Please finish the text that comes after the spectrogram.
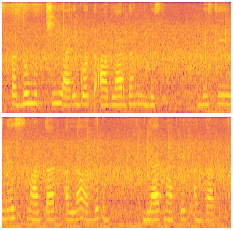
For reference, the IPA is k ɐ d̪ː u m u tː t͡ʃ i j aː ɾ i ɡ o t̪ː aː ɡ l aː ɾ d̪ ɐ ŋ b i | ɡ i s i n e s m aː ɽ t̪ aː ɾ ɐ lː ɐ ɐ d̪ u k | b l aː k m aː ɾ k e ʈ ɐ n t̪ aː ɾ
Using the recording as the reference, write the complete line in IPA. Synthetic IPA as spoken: k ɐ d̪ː u m u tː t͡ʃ i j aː ɾ i ɡ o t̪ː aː ɡ l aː ɾ d̪ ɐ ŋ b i | b i s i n e s m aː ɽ t̪ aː ɾ ɐ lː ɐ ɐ d̪ u k | b l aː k m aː ɾ k e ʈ ɐ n t̪ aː ɾ

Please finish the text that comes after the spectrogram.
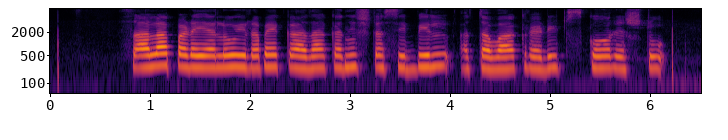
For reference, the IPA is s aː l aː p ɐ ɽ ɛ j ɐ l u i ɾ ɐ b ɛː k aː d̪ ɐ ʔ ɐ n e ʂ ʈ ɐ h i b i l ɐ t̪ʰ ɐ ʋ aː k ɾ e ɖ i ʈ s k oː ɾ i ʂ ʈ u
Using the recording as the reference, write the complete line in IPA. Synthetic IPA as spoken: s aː l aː p ɐ ɽ ɛ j ɐ l u i ɾ ɐ b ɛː k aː d̪ ɐ k ɐ n i ʂ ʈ ɐ s i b i l ɐ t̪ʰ ɐ ʋ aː k ɾ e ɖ i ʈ s k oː ɾ e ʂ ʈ u

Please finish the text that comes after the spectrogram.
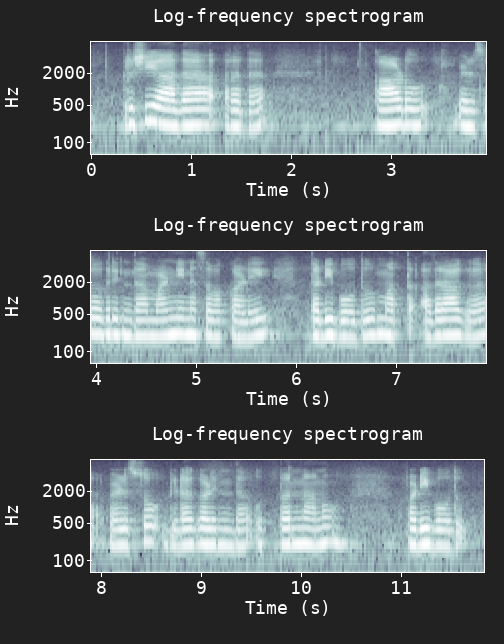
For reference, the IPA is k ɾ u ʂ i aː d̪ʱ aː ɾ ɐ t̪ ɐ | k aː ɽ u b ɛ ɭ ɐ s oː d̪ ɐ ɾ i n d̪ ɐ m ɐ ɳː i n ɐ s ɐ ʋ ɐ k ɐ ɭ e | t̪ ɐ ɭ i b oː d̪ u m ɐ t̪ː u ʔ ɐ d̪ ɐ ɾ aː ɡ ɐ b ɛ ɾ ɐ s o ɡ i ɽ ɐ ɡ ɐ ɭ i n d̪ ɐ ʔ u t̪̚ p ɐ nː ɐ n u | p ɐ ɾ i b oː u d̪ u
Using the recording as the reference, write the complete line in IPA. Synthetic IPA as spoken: k ɾ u ʂ i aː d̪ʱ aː ɾ ɐ d̪ ɐ | k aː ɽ u b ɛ ɭ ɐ s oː d̪ ɐ ɾ i n d̪ ɐ m ɐ ɳː i n ɐ s ɐ ʋ ɐ k ɐ ɭ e | t̪ ɐ ɽ i b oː d̪ u m ɐ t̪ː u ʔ ɐ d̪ ɐ ɾ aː ɡ ɐ b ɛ ɭ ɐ s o ɡ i ɽ ɐ ɡ ɐ ɭ i n d̪ ɐ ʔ u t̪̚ p ɐ nː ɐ n u | p ɐ ɽ i b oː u d̪ u

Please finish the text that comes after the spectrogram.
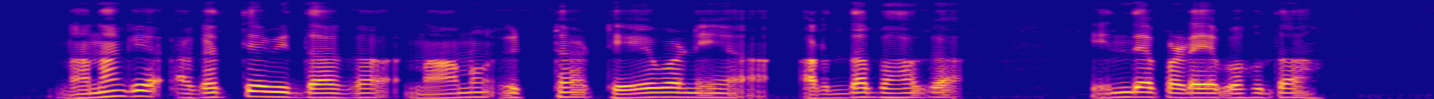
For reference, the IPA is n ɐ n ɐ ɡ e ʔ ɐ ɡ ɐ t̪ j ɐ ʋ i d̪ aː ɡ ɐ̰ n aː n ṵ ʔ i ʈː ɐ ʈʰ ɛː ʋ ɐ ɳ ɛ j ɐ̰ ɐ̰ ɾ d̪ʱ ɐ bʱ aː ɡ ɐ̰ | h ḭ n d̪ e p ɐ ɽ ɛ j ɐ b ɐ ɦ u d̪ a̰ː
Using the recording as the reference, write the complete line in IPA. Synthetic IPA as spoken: n ɐ n ɐ ɡ e ʔ ɐ ɡ ɐ t̪ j ɐ ʋ i d̪ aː ɡ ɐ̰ n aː n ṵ ʔ i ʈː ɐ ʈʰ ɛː ʋ ɐ ɳ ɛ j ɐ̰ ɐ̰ ɾ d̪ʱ ɐ bʱ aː ɡ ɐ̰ | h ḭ n d̪ e p ɐ ɽ ɛ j ɐ b ɐ ɦ u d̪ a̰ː

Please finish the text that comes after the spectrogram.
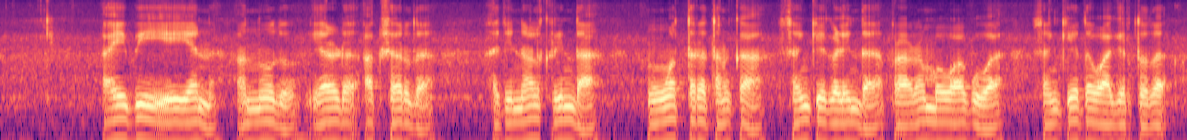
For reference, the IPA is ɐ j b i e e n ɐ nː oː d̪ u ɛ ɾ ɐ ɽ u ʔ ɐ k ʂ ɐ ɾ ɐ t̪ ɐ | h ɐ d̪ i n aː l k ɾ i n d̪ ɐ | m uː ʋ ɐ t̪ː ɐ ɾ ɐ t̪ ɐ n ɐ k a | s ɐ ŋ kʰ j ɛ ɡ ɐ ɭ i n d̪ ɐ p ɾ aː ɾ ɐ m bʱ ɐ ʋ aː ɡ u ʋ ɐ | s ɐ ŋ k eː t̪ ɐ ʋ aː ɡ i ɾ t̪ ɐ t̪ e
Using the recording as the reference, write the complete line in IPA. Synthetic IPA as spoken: ɐ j b i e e n ɐ nː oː d̪ u ɛ ɾ ɐ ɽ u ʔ ɐ k ʂ ɐ ɾ ɐ d̪ ɐ | h ɐ d̪ i n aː l k ɾ i n d̪ ɐ | m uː ʋ ɐ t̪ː ɐ ɾ ɐ t̪ ɐ n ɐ k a | s ɐ ŋ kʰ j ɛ ɡ ɐ ɭ i n d̪ ɐ p ɾ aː ɾ ɐ m bʱ ɐ ʋ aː ɡ u ʋ ɐ | s ɐ ŋ k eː t̪ ɐ ʋ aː ɡ i ɾ t̪ ɐ d̪ e

